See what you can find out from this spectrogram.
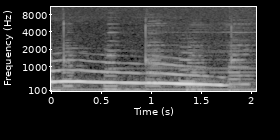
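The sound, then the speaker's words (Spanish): A long howl from hungry wolves: one sustained, mid-pitched wavering tone that slides gradually lower over about two seconds, with a few faint clicks underneath. “Los lobos aullaron buscando un bocadillo. Estaban hambrientos. Se notaba por sus aullidos que querían comer.”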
